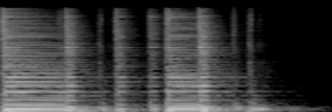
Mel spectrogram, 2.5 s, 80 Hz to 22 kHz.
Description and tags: Rhythmguitar Cmaj P105
Pure rhythmguitar acid-loop at 120 BPM
120-bpm, loop, rhythm, rhythmguitar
